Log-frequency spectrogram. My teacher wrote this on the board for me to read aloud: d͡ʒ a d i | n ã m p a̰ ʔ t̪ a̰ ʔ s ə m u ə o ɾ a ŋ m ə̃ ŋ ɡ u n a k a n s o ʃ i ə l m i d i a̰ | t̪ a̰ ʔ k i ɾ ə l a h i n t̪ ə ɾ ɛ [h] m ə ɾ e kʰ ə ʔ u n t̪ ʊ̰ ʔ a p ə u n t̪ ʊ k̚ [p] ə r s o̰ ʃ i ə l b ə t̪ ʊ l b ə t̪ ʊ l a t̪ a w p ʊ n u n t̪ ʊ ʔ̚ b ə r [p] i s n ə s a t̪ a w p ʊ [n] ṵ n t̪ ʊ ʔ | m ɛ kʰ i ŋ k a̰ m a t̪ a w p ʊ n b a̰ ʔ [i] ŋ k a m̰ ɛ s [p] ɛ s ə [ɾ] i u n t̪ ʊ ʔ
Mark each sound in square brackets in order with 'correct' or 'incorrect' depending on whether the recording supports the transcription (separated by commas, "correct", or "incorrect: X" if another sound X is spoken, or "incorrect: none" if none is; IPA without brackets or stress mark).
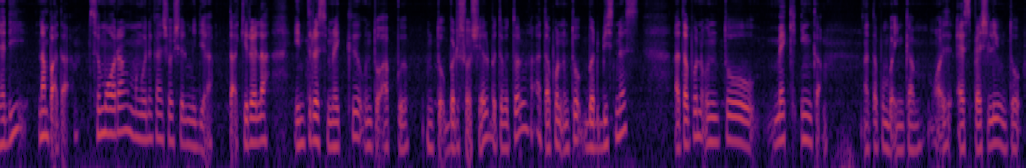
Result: incorrect: s, incorrect: b, incorrect: b, correct, correct, correct, incorrect: l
